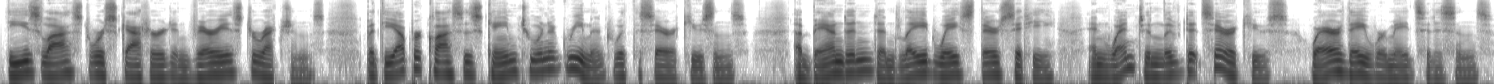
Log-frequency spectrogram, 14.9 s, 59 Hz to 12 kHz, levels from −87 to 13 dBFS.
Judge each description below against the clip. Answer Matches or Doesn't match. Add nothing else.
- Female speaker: Doesn't match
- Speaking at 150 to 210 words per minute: Doesn't match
